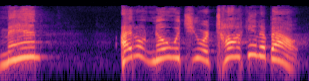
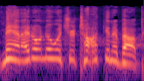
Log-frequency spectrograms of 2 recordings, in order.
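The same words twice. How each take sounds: First: Much higher and louder, fed up; exasperated denial. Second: Said in the usual way. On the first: Acted. Peter snapping at the third accuser that he doesn't know Jesus. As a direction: throw it back at the accuser, annoyed.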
